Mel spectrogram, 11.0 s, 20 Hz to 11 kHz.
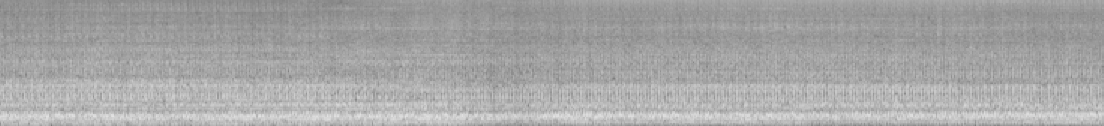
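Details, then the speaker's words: Quincy Model 325 air compressor on tank with secondhand electric motor and new single-phase starter, oil pressure 18–20 psi: steady run with even pump beat and dry rough hum from worn motor bearings. "Got that motor secondhand. The bearings don't sound the greatest in it, but hey, we're just gonna run with what we got for right now."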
